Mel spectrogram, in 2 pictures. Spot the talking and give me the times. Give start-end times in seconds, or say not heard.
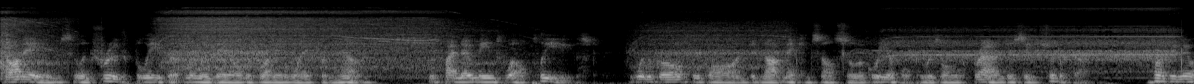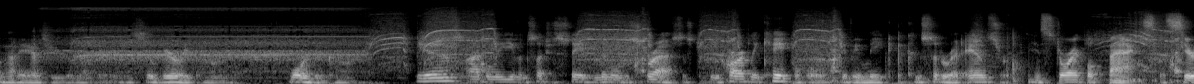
0.0-23.8.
